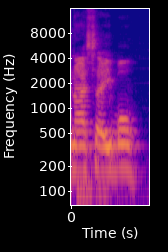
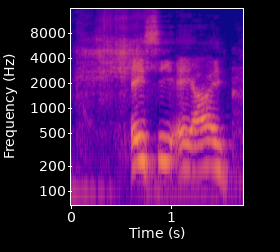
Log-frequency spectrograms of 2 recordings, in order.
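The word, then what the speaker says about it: açaí: have you ever had nice able oh my god i kind of pronounced that what was that acai got a little weird symbol underneath the c i love the eyes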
